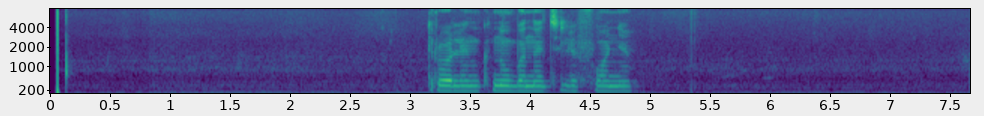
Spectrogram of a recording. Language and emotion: Russian, neutral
